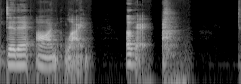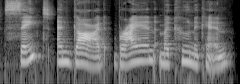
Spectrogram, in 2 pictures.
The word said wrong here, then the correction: Manookian: I'm going to spell that one because I did not say it right. M-A-N-O-O-K-I-A-N. Manukian. Like, that was not that hard. I just had to spell it first.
